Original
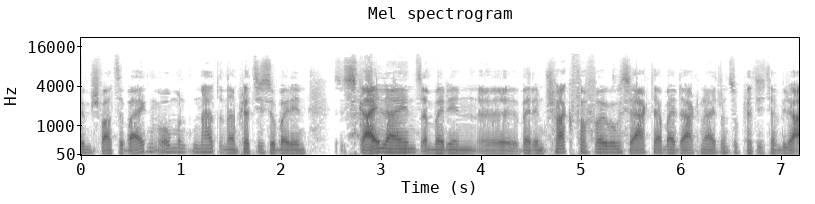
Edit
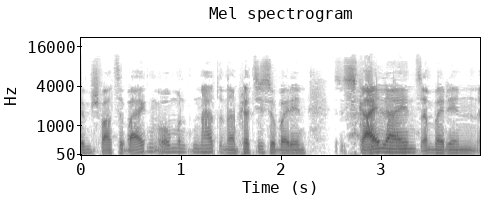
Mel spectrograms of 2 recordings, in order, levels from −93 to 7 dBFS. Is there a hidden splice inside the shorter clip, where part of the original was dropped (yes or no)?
no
